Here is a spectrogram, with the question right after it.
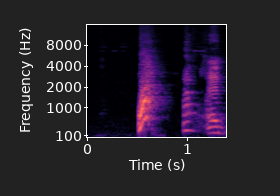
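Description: Dogs bark in short, sharp bursts close by: one loud bark, a pause, then two quicker barks in succession, against a quiet background.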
